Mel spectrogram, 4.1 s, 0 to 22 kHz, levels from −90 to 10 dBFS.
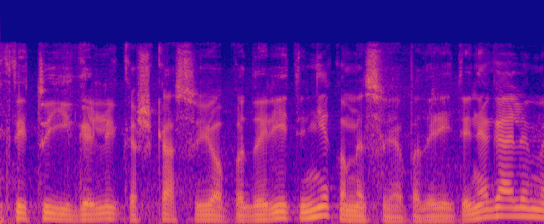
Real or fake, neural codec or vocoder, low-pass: real; none; 9.9 kHz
